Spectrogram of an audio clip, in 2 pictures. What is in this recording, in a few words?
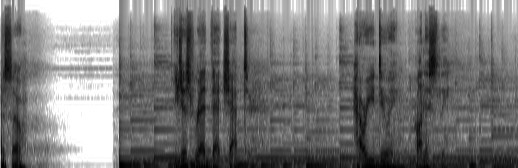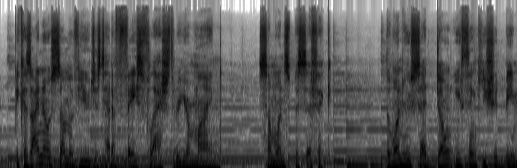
Male; chapter 13 audio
